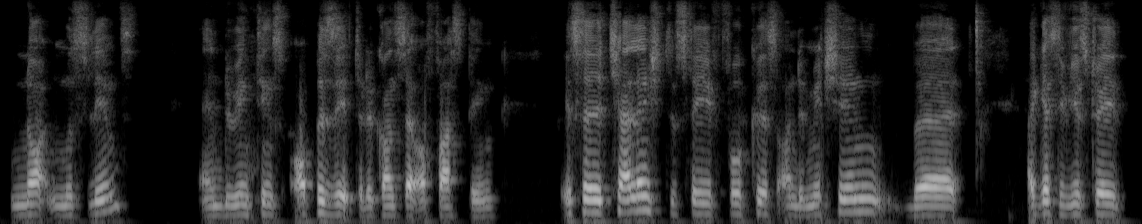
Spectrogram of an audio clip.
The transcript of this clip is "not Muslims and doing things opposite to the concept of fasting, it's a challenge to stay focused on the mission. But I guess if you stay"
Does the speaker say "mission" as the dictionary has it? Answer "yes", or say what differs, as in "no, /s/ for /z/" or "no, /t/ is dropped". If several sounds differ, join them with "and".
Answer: yes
